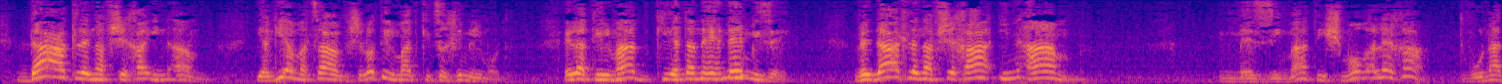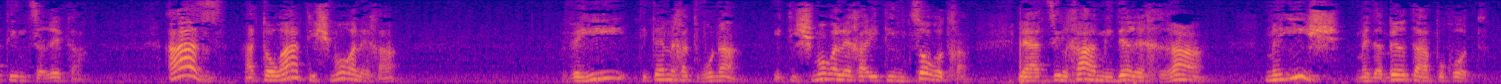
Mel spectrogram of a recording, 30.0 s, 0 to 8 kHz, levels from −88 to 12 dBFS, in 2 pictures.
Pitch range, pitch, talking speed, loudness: 135-200 Hz, 165 Hz, 90 wpm, -20 LUFS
